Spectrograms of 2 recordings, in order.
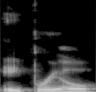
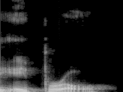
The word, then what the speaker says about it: April: is on the first syllable ape the second syllable o is not stressed so we do not say April we say April use the close sound o like muscle and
